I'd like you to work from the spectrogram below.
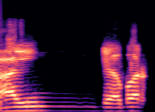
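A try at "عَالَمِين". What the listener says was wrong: আইন খাড়া জাবার, জাবার নয়।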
